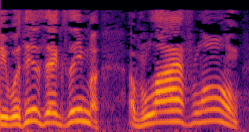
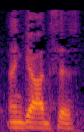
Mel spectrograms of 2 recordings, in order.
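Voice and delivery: ordinary talk

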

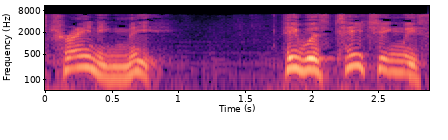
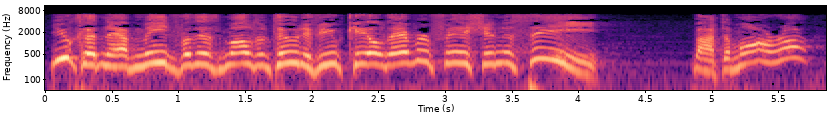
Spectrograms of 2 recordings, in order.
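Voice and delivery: much higher, louder protesting plea; exasperated Moses; 8 semitones higher, 5 dB louder than usual. Acted. Moses protests to God about the meat: high, loud disbelief. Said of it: "Moses said".

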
